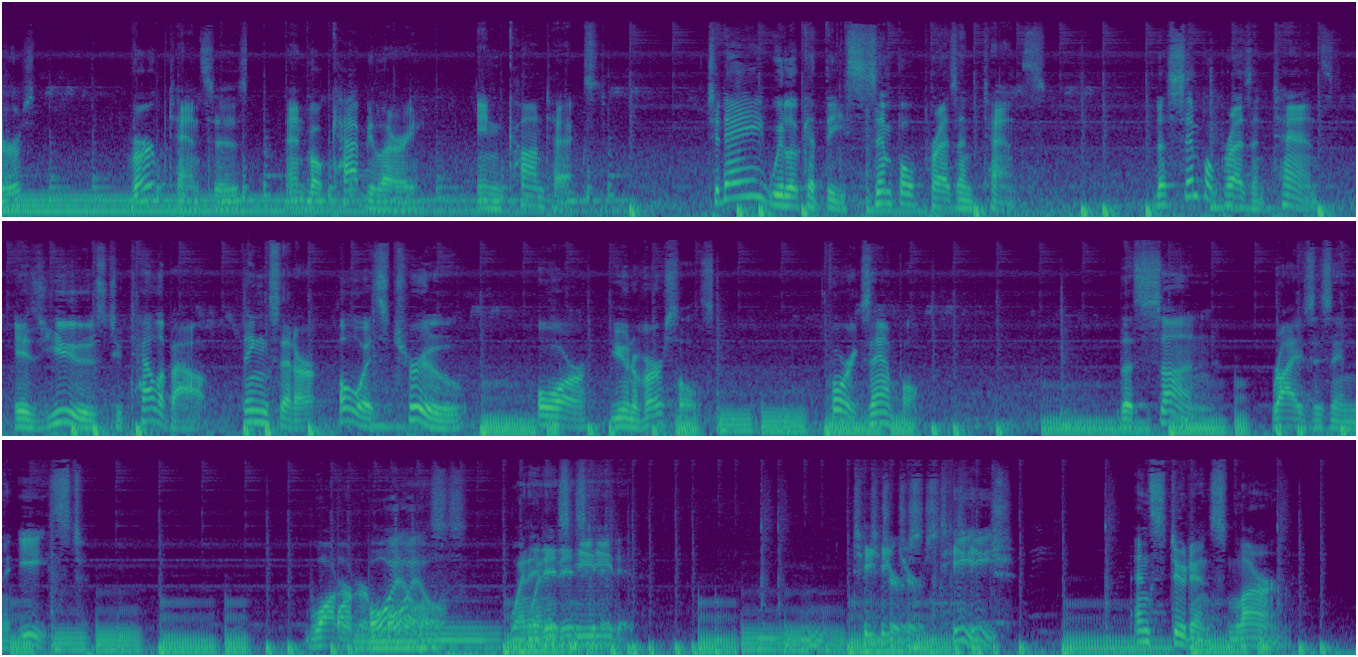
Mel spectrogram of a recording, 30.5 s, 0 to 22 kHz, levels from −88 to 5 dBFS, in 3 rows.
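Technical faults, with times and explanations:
22.82 to 27.78 s, doubled audio track: a second, undecayed copy trails about 150 ms behind, roughly 5 dB quieter. Likely a slower capture path mixed in.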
